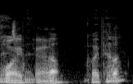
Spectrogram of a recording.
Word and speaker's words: Coipel: Started off huge with amazing, amazing artwork by Olivier Coipel or Coipel. I'm not sure how you'd pronounce it. – Coipel. Just make it sound as French as you can.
